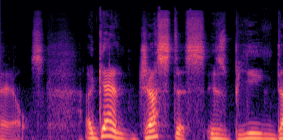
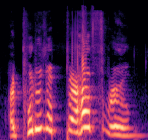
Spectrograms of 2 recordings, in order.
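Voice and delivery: very high, loud, squeaky terrified voice; terrified cry; 11 dB louder than usual. A narrator's reading. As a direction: squeal it out in panic. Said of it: "the bloodied Mogarich cried".

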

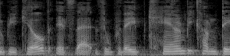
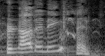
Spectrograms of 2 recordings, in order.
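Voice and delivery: laughing protest; 10 semitones higher, 10 dB louder than usual. Real, not acted. Laughing playful argument.

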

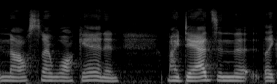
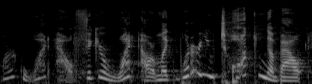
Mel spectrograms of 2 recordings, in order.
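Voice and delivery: confused; 7 semitones higher than usual. Retold or imitated.

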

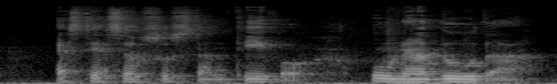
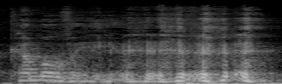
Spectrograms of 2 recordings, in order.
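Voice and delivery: laughing beckon; 3 semitones higher, 7 dB louder, slower than usual. Shown as a demonstration. Playful beckoning demo with laugh.

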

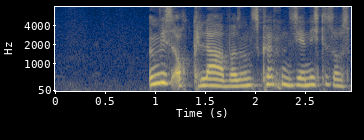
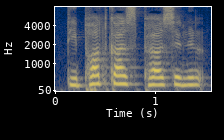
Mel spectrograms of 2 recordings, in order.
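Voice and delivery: ordinary delivery

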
